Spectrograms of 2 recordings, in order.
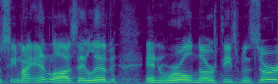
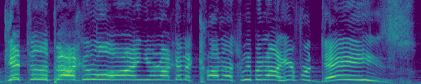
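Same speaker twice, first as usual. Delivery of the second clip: yelled from the back of the line, much higher; angry crowd yelling; 11 semitones higher than usual. Retold or imitated. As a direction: bark it like an impatient crowd in line. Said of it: "people are yelling at him and screaming".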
